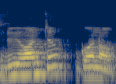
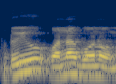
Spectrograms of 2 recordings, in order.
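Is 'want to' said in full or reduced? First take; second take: full; reduced. First: 'Want to' is said as two separate words. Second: 'Want to' is blended into one short word. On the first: "means" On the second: "వన్నా means I వాంట్ టు"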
